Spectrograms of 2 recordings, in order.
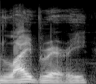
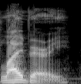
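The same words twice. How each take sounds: First: The first R sound is clearly pronounced. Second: The first R sound is left out.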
